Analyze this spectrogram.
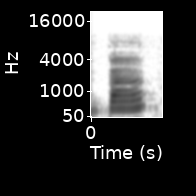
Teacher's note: También dejamos fuera la sílaba final, como en pa en lugar de para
